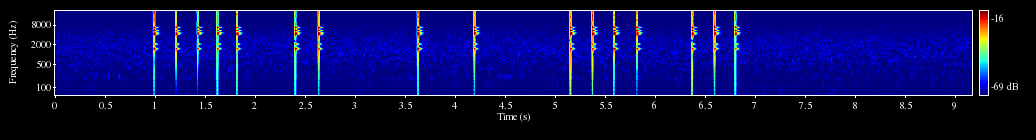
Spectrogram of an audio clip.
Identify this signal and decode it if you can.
Tap code, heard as taps on glass, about 5 knocks a second. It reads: WAS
